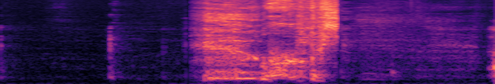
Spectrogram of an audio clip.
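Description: A young man shouts playfully.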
